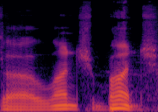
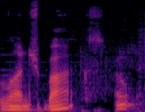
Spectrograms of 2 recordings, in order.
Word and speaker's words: Lunch Bunch: There was a slight mispronunciation there. It was lunch bunch and not lunchbox.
